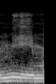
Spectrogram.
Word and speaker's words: meme: I love that you called it mem, so I don't feel offended that you mispronounced my name. Because now I said mem. It's really a meme, right?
